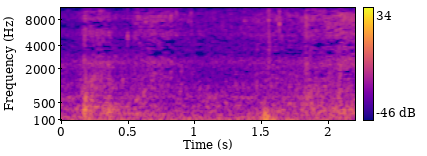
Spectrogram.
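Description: Muddy seawater surging and washing over concrete ghat steps, with a short low thump about one and a half seconds in. Wind is buffeting the microphone.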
